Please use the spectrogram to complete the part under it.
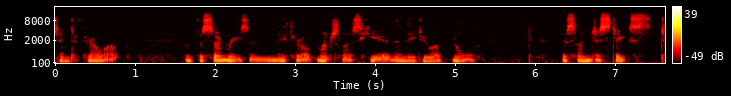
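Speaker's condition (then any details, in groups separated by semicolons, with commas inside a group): No condition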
